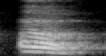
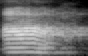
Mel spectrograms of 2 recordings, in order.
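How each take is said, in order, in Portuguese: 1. A vogal é dita com a boca quase fechada. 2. A vogal é dita com a boca bem aberta. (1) "se eu for tentar falar A com a boca fechada, vai sair assim" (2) "Eu preciso dessa, boca, dessa embocadura, dessa abertura de boca"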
